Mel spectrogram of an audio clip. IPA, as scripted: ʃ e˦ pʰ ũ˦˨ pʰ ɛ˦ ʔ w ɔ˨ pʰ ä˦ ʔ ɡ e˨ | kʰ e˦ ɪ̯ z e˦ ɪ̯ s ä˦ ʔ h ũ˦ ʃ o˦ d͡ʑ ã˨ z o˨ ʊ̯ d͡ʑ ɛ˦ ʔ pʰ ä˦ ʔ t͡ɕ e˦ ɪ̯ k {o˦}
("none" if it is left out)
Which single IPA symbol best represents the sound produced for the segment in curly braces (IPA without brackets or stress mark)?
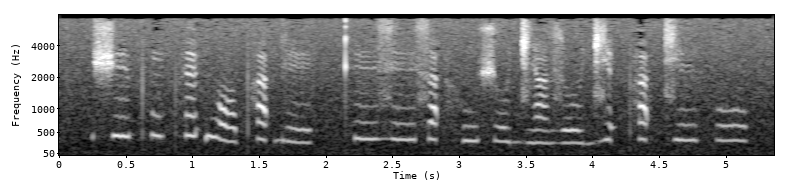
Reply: o˦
